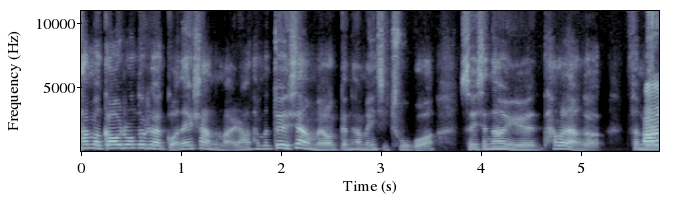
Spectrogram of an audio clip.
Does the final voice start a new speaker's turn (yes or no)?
yes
